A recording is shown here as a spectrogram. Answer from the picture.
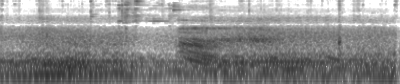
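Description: Steady low rumble of highway traffic nearby. About two seconds in, a louder sound falls in pitch over it.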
